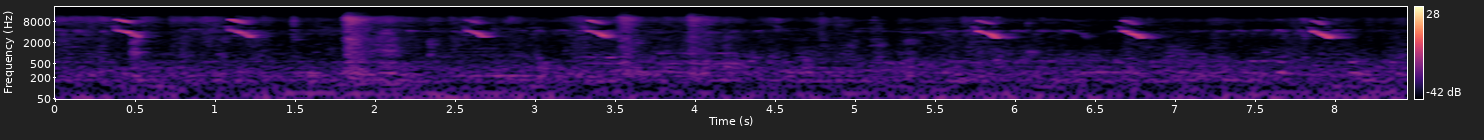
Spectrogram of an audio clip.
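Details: Chow Chow puppies giving high, thin squeaks that slide sharply downward, roughly one every second, about eight in all, over a steady background hiss.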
